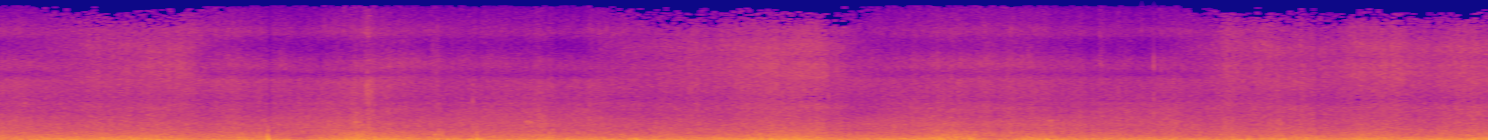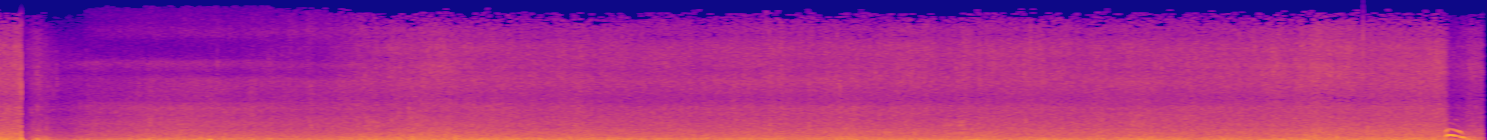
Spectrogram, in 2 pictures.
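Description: Whitewater rapids rushing and splashing around a kayak at water level, a loud steady churn of water. About halfway through the sound drops out for a moment and then carries on a little quieter.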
